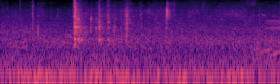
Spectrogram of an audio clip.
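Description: Steady low outdoor rumble with one sharp click about half a second in.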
